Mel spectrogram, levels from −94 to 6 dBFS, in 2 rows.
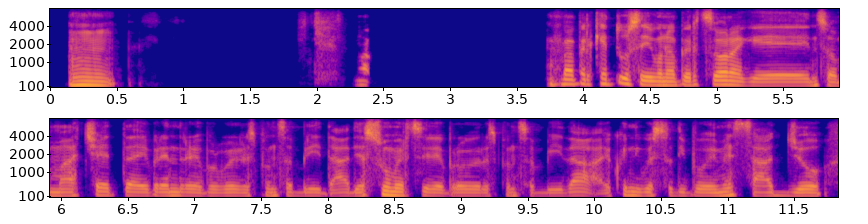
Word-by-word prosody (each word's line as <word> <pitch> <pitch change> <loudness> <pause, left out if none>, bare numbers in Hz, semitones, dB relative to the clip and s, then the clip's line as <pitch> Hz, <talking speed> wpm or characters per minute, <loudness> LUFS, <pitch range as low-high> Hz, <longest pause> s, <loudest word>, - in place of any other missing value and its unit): Mh. 145 -1 +4 1.8
Ma - - -6 1.4
ma 175 - +5
perché 180 0 -1
tu 200 - 0
sei 165 -4 +8
una 140 -1 +3
persona 155 +1 +3
che, 130 0 -1
insomma, 125 -2 -1
accetta 135 +1 -1
e 125 - -2
prendere 125 0 -3
le 120 - -3
proprie 120 +1 -6
responsabilità, 120 0 -6
di 120 - -6
assumersi 130 -1 +4
le 120 -1 -2
proprie 120 +2 -5
responsabilità 115 +1 -5
e - - -8
quindi 135 -2 -5
questo 125 0 +2
tipo 125 0 -6
di 120 - -2
messaggio, 120 -2 -2
125 Hz, 135 wpm, -23 LUFS, 120-140 Hz, 1.8 s, sei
